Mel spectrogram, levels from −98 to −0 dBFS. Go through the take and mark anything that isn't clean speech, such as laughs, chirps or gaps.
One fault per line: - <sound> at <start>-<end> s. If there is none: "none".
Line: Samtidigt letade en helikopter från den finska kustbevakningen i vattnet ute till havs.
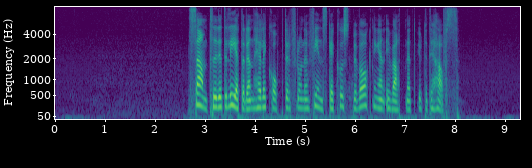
none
